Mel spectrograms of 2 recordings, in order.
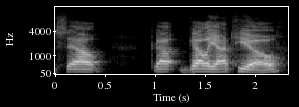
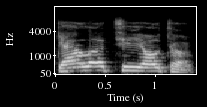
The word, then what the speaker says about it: Galatioto: Sal, I think we have an extra syllable in there we got to work on, you know? Galatioto. You can do it.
